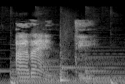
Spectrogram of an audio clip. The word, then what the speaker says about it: Arenti: Arenti.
